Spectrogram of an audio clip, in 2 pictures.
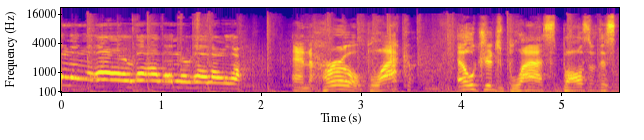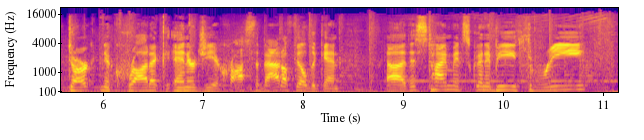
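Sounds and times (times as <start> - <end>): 
voice imitating gurgling scream: 0.0 - 1.8
speech: 1.2 - 11.1.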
